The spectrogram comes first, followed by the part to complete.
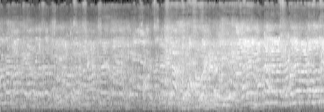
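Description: Many voices talking over one another in a room, growing louder about three seconds in.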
